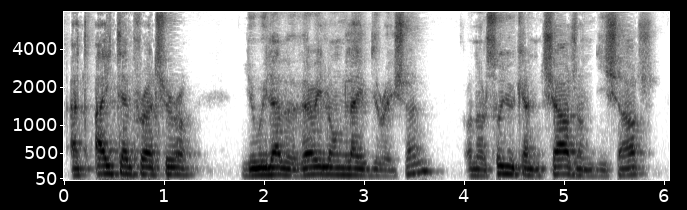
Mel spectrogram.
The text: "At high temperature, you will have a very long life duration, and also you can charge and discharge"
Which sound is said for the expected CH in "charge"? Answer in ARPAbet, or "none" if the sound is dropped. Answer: CH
